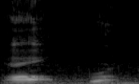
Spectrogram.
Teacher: Phonetically with a heavy accent on the first syllable.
